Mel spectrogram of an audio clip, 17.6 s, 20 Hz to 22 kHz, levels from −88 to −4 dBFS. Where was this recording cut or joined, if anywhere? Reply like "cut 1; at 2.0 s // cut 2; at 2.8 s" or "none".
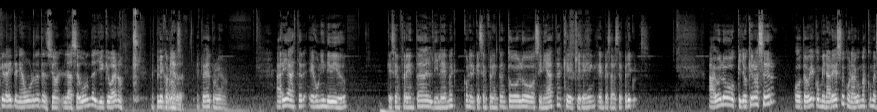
none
